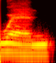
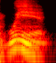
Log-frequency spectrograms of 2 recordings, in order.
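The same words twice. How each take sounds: First: The vowel is an open 'eh' sound. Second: The vowel is a raised 'ih' sound. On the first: "instead of saying when" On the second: "people say when with an I sound"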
